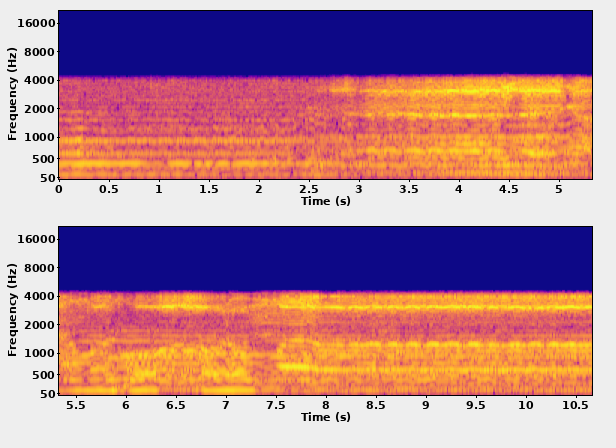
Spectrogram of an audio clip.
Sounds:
Music, Male singing

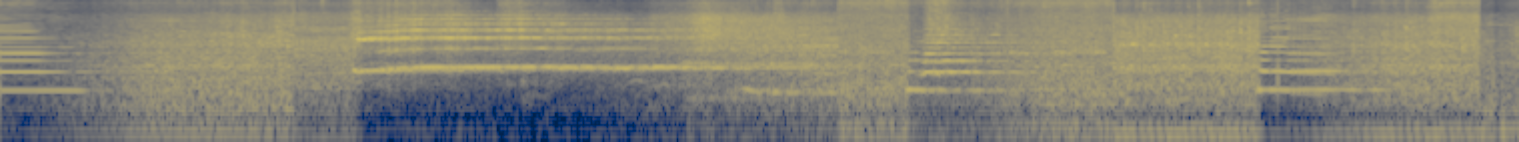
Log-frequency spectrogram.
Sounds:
train whistling

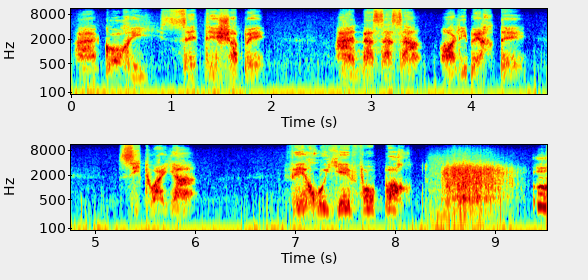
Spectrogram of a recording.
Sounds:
Speech

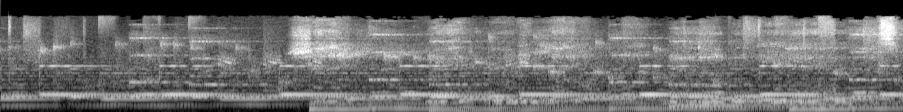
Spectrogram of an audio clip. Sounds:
Marimba, Music

